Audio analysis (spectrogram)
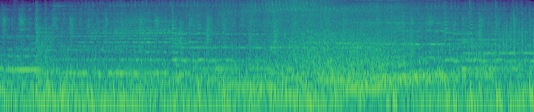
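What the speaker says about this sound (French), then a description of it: "L'hélicoptère est presque sur nous." A helicopter's rotor thumps loud and steady, the chopping drone swelling as it closes in, with engine whine layered over the beat.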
